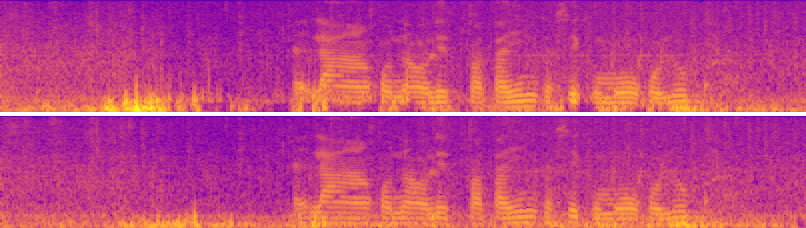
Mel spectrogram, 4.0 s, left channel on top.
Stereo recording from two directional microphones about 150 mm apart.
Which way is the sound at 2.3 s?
10° left (ahead or behind).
